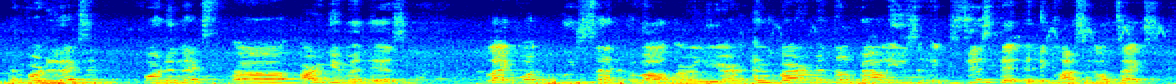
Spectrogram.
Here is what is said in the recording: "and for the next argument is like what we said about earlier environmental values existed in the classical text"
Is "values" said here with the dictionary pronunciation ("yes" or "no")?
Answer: yes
